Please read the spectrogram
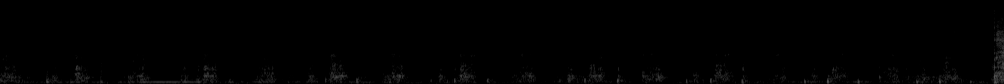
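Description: Faint scratching of a fine stainless steel fountain pen nib on paper during fast writing, a run of short quick strokes. The nib has a fair amount of feedback and is not super smooth.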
